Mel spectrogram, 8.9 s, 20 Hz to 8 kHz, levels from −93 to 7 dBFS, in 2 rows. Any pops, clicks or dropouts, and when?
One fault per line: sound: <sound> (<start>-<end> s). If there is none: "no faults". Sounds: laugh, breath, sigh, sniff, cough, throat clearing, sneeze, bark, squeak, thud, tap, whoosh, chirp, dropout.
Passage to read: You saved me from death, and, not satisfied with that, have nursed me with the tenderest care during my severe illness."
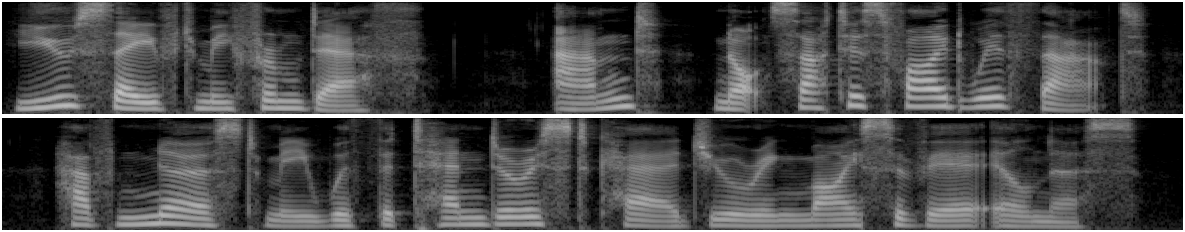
no faults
